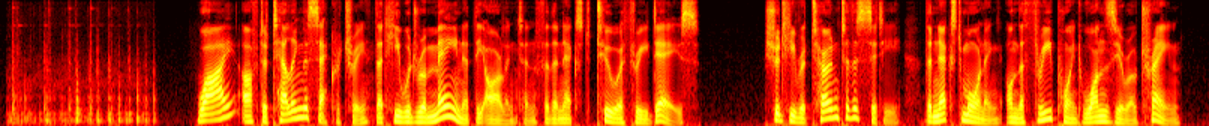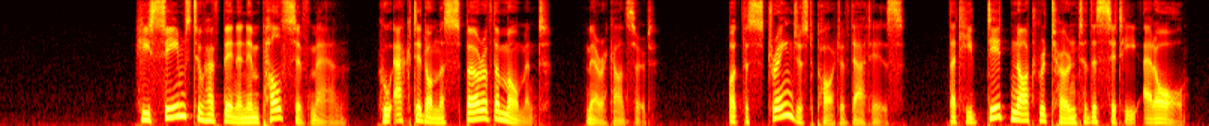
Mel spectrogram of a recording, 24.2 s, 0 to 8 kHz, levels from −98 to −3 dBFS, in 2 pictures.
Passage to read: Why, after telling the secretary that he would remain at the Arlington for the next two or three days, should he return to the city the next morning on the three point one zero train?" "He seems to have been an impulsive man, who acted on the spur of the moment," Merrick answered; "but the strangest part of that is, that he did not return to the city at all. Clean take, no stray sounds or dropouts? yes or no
no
